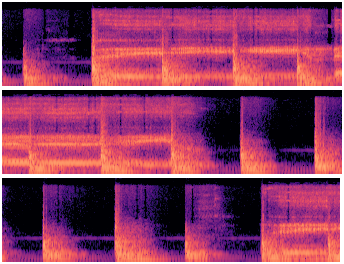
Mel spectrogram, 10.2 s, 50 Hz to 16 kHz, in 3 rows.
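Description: Shamanic drum beaten at a steady heartbeat-like pulse, a strike about every 0.7 seconds, to pace the breathing. A sustained drone joins the beat about a second in and stops around five seconds in.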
